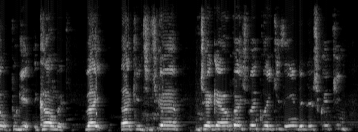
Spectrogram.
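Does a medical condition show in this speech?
Yes: cerebral palsy.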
